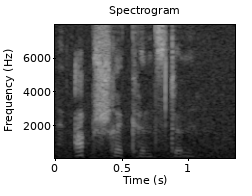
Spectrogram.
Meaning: 1. superlative degree of abschreckend 2. inflection of abschreckend: strong genitive masculine/neuter singular superlative degree
- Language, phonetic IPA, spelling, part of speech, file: German, [ˈapˌʃʁɛkn̩t͡stən], abschreckendsten, adjective, De-abschreckendsten.oga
